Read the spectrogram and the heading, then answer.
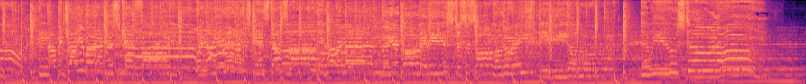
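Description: A loud pop song plays steadily, with a singing voice over thumping bass, drums and layered instruments; the sound thins out and cuts off right at the end.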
